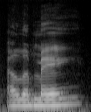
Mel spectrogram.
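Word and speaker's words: Ella Mai: Also, did you guys hear Ella May? Because that's how you say her name.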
